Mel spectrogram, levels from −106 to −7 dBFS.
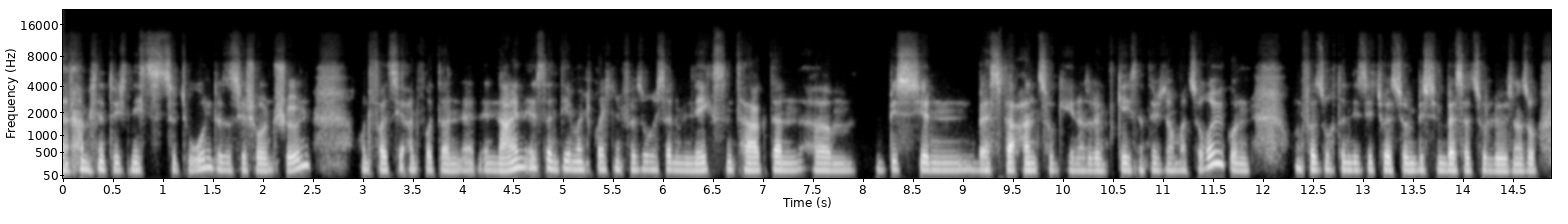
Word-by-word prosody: dann 125 - +2
habe 150 - +2
ich 125 - -6
natürlich 135 -1 -1
nichts 135 -1 -1
zu 140 - -2
tun. 170 +6 -1
Das 140 -4 -3
ist 130 - -2
ja 130 - -1
schon 125 0 -1
schön. 165 +13 +2 0.5
Und - - -6
falls - - 0
die - - -2
Antwort - - -4
dann, 60 +1 -1
äh, - - -4
nein 130 +8 +4
ist, 175 -1 -3
dann 155 -4 +3
dementsprechend 145 0 -2
versuche 140 0 -4
ich's 140 - -5
dann 140 -2 +1
am 130 - -5
nächsten 130 +2 -2
Tag 130 -1 +3
dann, 130 0 +2
ähm, 125 -1 -1 0.2
'n 135 - -11
bisschen 135 -1 +2
besser 135 +1 +4
anzugehen. 130 -1 -1
Also 125 0 -4
dann 120 -1 -2
gehe 135 -1 +2
ich 135 - -10
natürlich 130 -1 -6
nochmal 125 0 -6
zurück 235 +5 +3
und 125 -1 -1 0.4
und 165 -4 -4
versuche 140 0 +1
dann 140 -1 0
die 135 - -2
Situation 130 0 +2
'n 125 - -4
bisschen 130 0 +1
besser 125 0 +4
zu 130 +1 -2
lösen. 120 0 0
Also, 120 0 +1
130 Hz, 215 wpm, -25 LUFS, 125-140 Hz, 0.5 s, nein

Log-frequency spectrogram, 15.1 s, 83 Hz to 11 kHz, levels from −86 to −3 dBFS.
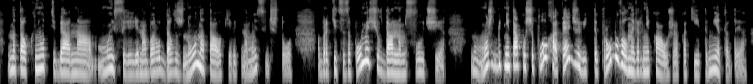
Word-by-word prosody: натолкнет 205 +2 +1
тебя 170 -2 +2
на 165 +9 0
мысль 205 -6 -3
или, 155 +1 -3
наоборот, 165 +2 -2
должно 165 - 0
наталкивать 160 - +1
на - - -7
мысль, 195 +7 -7
что 485 -2 -9 0.5
обратиться 170 0 -4
за 165 +2 -5
помощью 225 - +3
в - - -10
данном 160 -2 +3
случае, 170 +2 -6 0.5
ну, 185 - -6
может 240 +5 +1
быть, 250 +1 -3
не 235 -1 +4
так 240 -1 +4
уж 225 0 +1
и - - -1
плохо. 390 - +4
Опять 350 -1 +2
же, 250 -4 +1
ведь 175 -2 -6
ты 175 - -1
пробовал, 255 - +4
наверняка, 180 -3 0
уже - - -6
какие-то 150 0 -8
методы, 185 0 -4
180 Hz, 135 wpm, -19 LUFS, 165-225 Hz, 0.5 s, не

